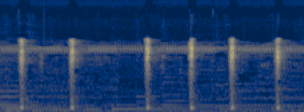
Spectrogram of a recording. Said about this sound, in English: The clapper rail. It didn't stick around there long, but it's appearing today as our featured feathered friend. The clapper rail is a large, slender, chicken-like rail with a long, slightly down-curved bill and a short tail.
